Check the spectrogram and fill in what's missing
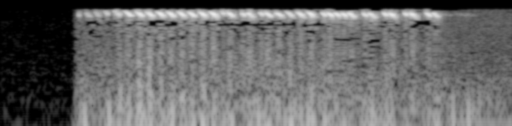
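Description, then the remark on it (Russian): A cricket chirps in a rapid, steady run of high-pitched pulses for about two and a half seconds, fairly loud and alone, with no voices, in the evening as autumn approaches. “Если летом вовсю слышно неугомонное стрекотание цикад, то с приближением осени по вечерам слышим стрекотание сверчков.”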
